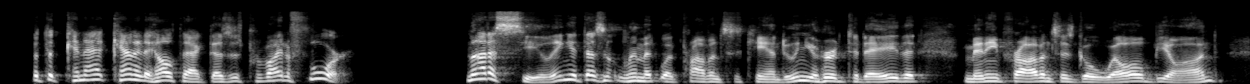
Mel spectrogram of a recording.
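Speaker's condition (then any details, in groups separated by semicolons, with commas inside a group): No condition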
